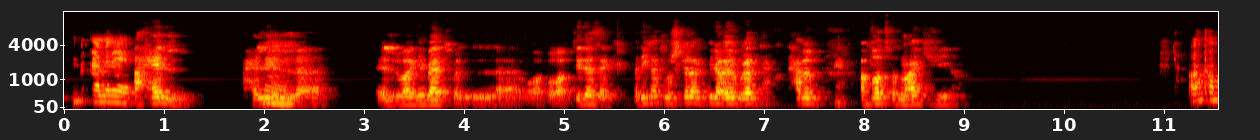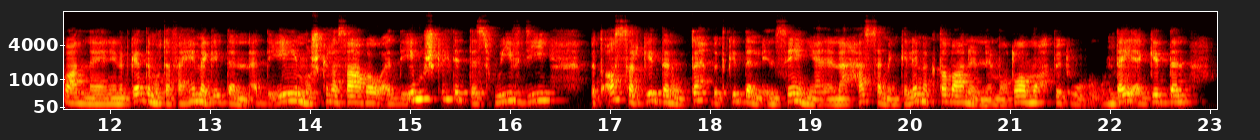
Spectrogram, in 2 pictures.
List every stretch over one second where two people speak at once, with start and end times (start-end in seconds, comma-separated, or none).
none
